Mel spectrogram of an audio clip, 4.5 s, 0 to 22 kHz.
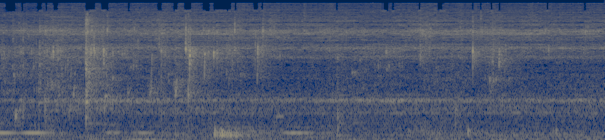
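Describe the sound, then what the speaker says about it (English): Cold water running from a tap into a sink to rinse a RazoRock Hawk v2 razor, a steady close splashing gush with occasional brief clinks and spatters. "Let's get the rinse on. Okay, some cold water."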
